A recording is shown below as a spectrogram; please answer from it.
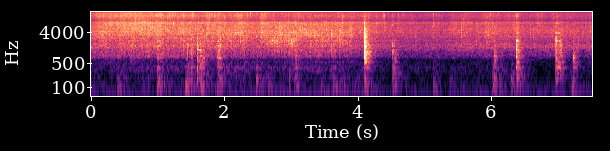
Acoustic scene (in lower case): kitchen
